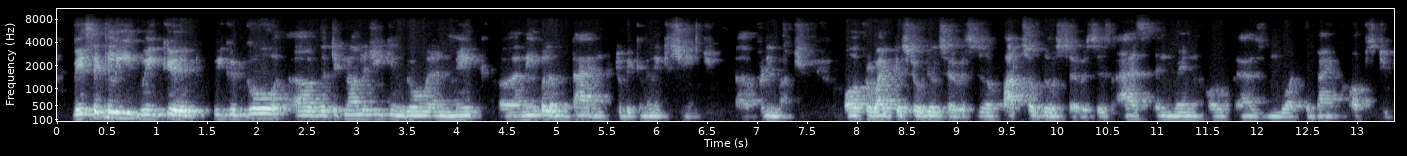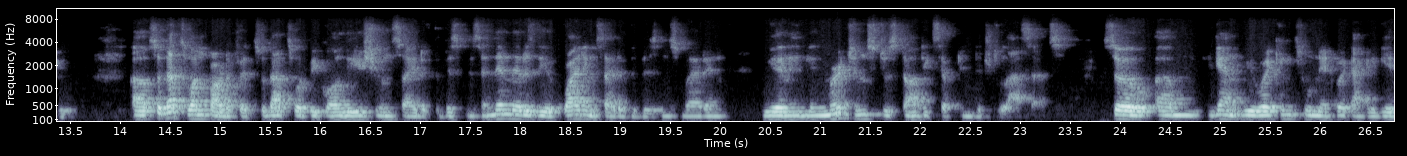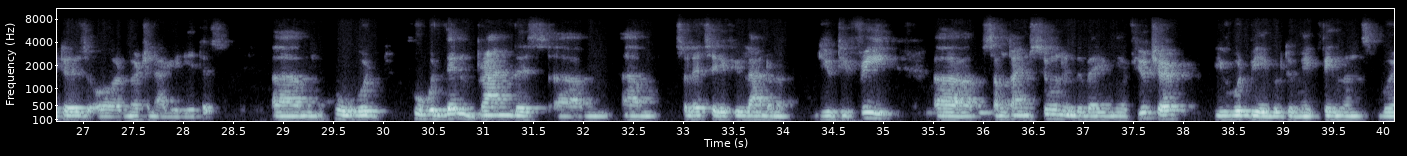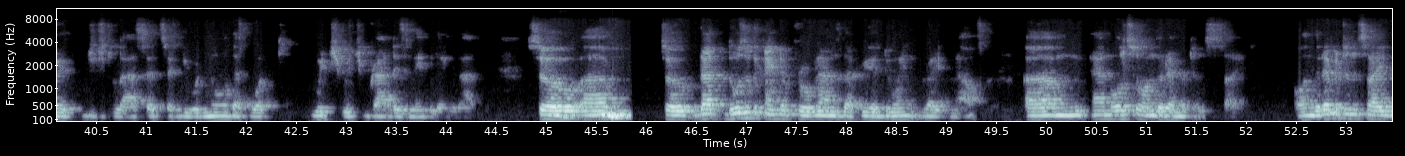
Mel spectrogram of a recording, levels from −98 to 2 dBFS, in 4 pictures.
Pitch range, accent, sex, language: 105-125 Hz, Indian, male, English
